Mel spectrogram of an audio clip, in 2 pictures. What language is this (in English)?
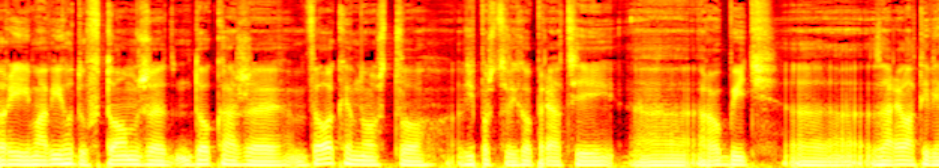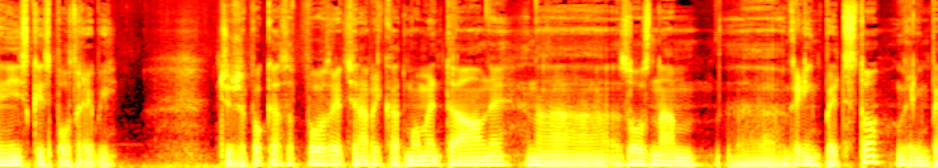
Slovak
